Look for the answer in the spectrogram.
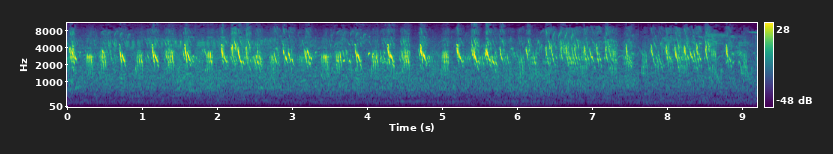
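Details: Several purple martins returned in spring to Massachusetts nesting birdhouses, calling together: rapid, busy chirping with crisp repeated notes that rise and fall in loudness and never pause.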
